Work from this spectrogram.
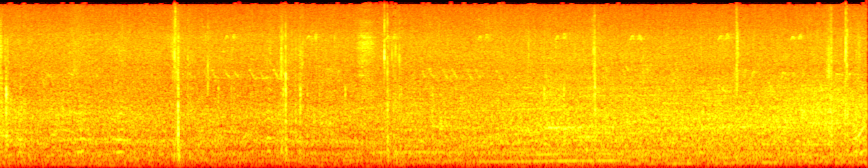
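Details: A mass of African honey bees in a hive under removal, giving a thick continuous hum of many wings, broken by sharp clicks and knocks from the work.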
